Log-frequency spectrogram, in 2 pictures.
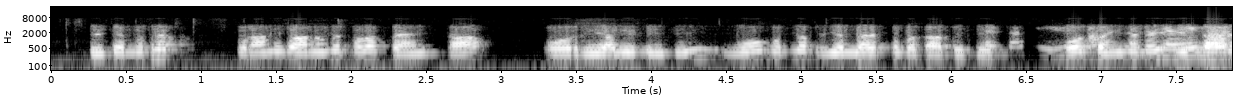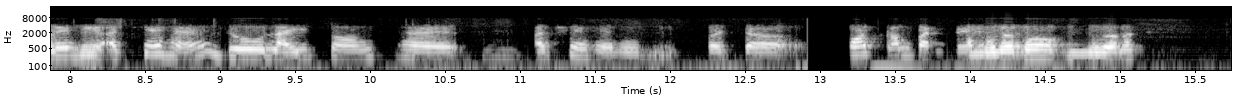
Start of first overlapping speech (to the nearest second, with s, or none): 7 s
